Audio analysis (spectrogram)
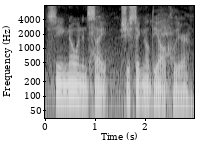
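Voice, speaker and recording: Very deep-voiced male fantasy narrator. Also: moderate pace. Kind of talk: scripted fantasy audio drama narration. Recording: clearly noisy background ambience. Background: outdoor ambience sound effects.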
